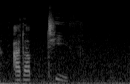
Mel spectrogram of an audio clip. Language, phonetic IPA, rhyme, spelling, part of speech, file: German, [adapˈtiːf], -iːf, adaptiv, adjective, De-adaptiv.ogg
- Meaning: adaptive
